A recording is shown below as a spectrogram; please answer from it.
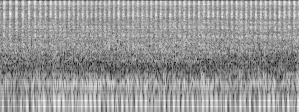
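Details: Honda Tiger single-cylinder motorcycle that smokes when cold and has lost power, just started after a wash: steady idle with fast, light, rough clicking from the cylinder head keeping pace with the engine.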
